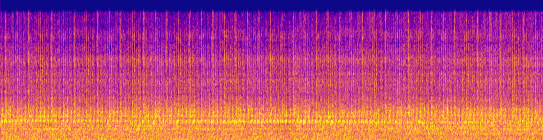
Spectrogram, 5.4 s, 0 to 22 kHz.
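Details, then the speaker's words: Mitsubishi MT200 mini tractor diesel after a full engine overhaul, break-in done, breather no longer venting, idling: steady even clatter with no knock or surging; the engine is quiet and healthy. "Бачите, не сапунить вже обкаточка пройдена. Зараз ще раз показую пасік. Супер. Шепоче двигун."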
